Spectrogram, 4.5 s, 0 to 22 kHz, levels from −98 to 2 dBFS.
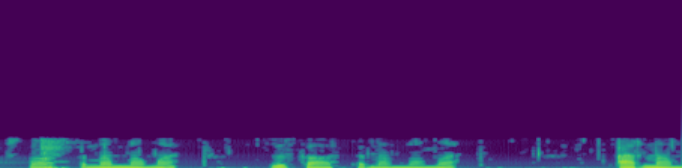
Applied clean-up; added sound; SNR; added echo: classical method spectral subtraction.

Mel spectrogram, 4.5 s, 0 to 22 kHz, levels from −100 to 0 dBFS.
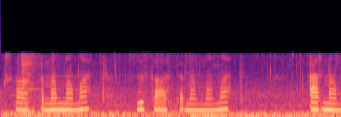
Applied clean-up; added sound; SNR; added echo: none; Rain; 7 dB; none.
